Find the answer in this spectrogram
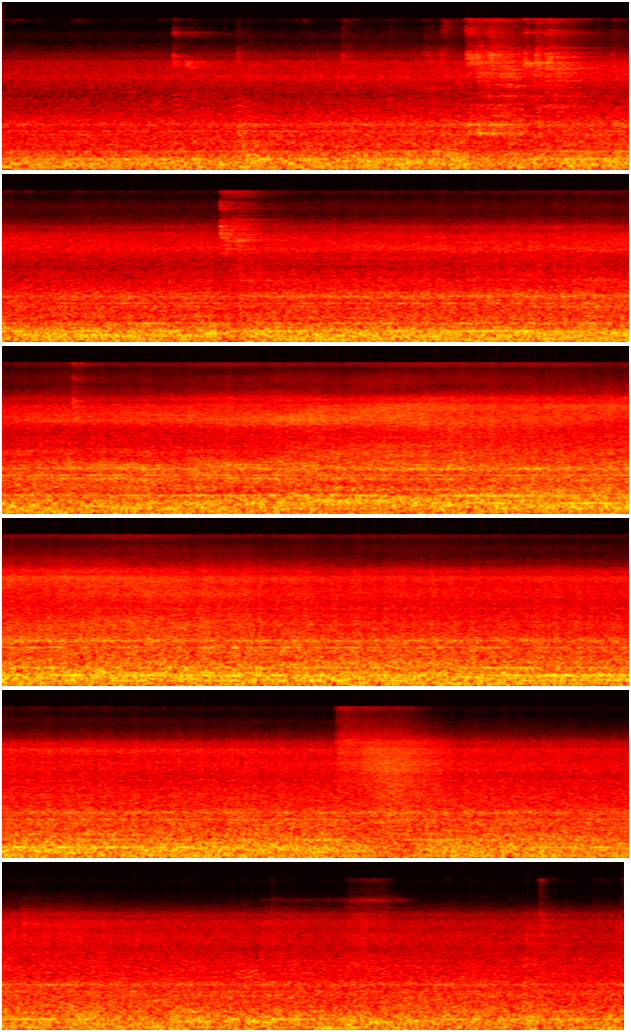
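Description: Express train drawing into a platform behind an electric locomotive: a steady rumble and wheel noise that swells to its loudest as the locomotive passes about halfway through, then the coaches rolling by. A few brief hissing bursts break in along the way.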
